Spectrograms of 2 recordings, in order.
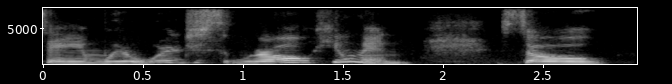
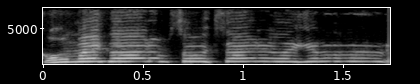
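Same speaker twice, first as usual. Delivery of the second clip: mock excitement; 12 semitones higher, 4 dB louder than usual. Singer showing how you'd think she'd react, mock over-excited squeal. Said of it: "you would think that I would be like".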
